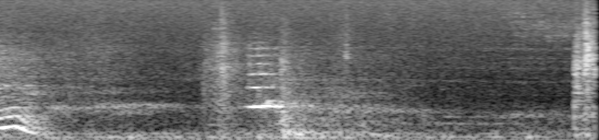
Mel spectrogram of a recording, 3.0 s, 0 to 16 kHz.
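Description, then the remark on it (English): A short scraping slide as pizzas are slid into an oven set to 450 degrees, followed by the clunk of the oven door swinging shut against a faint background hum, with a second light knock near the end. “So here we go, sliding them on, closing the door.”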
